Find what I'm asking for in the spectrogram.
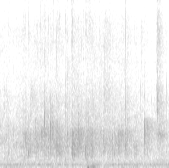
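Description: A demonstration audience claps for an assistant, with moderate, uneven applause over a low background hum.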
